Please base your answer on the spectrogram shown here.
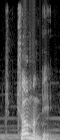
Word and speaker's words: Cholmondeley: What was this pronounced? Cholmondeley.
